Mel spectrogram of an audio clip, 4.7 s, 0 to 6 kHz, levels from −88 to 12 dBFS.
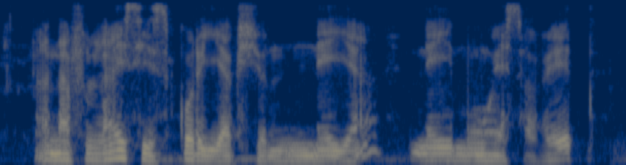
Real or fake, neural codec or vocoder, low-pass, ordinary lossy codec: fake; vocoder, 22.05 kHz, 80 mel bands, WaveNeXt; 5.4 kHz; none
